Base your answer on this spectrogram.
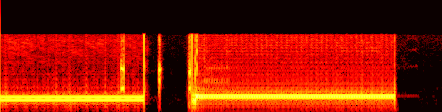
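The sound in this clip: Telephone line tone during a call transfer: a steady, loud hum-like tone cuts off with a click, a short silence follows, then a second steady tone at a slightly different pitch sounds for about two seconds before stopping abruptly.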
